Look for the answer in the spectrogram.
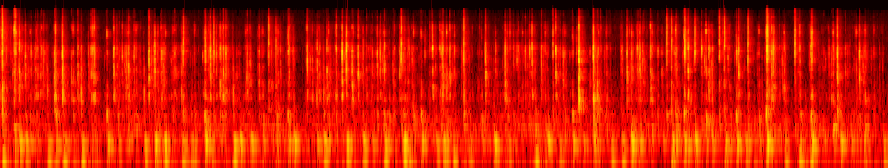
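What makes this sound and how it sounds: Both hands type continuously with their fingertips on a black, full-size, hollow-bodied plastic keyboard, likely mechanical, resting on a desk. The result is a steady stream of rapid, bright, crisp key clicks with very short decay and little low-end weight.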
